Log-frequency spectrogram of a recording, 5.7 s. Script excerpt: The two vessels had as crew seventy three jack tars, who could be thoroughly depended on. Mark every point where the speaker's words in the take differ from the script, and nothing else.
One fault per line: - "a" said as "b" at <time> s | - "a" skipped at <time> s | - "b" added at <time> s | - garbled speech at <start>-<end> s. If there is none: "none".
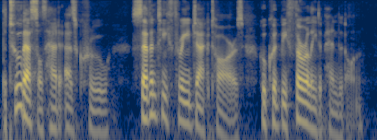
none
